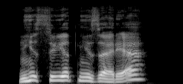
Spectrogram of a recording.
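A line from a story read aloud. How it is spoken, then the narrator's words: Laughing. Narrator (Russian): рассмеялась Джулия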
